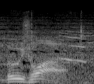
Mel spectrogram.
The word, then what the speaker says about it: Bourgeois: It is fun to say Bourgeois. B-O-U-R-G-E-O-I-S. You know how I spell that? B-O-O-Z-W-A-H. Bourgeois.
